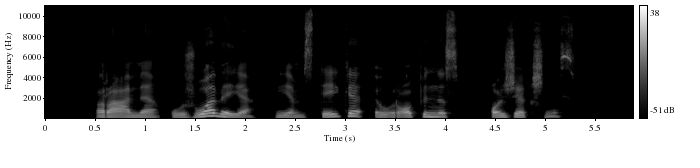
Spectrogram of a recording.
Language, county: Lithuanian, Kaunas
